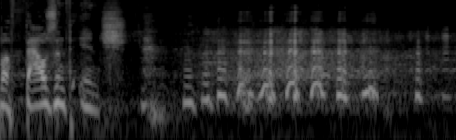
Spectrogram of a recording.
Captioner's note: audience laughter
